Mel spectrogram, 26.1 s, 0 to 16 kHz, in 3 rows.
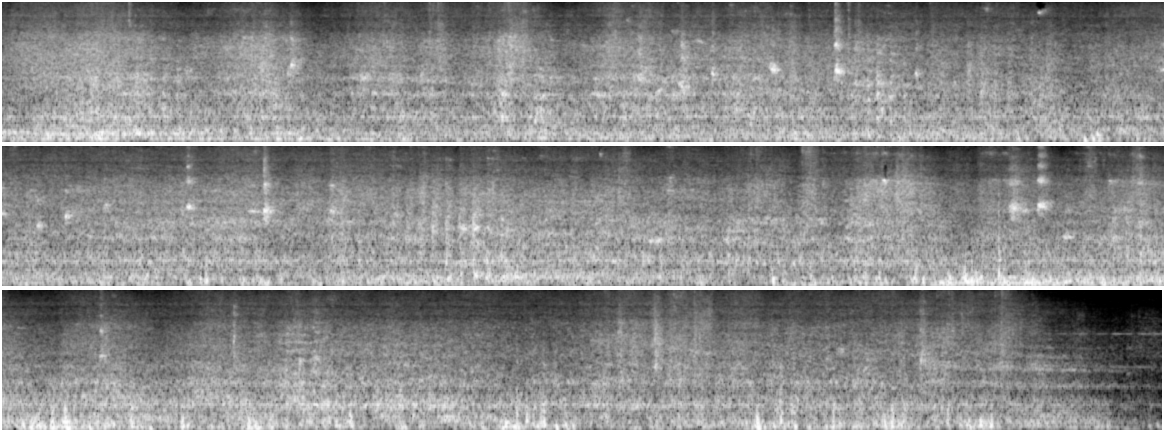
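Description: A container freight train hauled by a Stadler Euro9000 locomotive passing close by: the locomotive goes by at the start, then a long run of container flat wagons, a steady heavy rolling noise with many sharp clanks and brief wheel squeals. The noise drops away suddenly near the end as the last wagon passes.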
